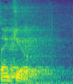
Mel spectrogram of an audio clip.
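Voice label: "thank you", male voice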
